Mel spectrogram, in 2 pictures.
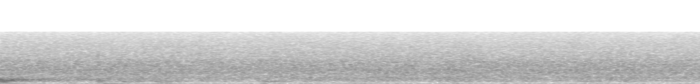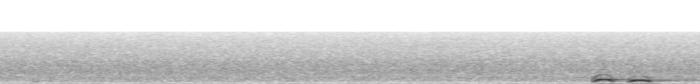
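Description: A Blakiston's fish owl gives two deep, booming hoots in quick succession near the end, rising over a constant rushing background like wind or flowing water.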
